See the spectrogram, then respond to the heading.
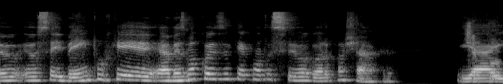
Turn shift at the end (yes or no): no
